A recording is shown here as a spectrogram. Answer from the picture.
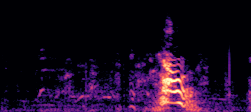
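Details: Dog at a dog park giving one loud, sharp bark just after the midpoint, preceded by quieter low vocal sounds and faint voices, with soft outdoor background noise.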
